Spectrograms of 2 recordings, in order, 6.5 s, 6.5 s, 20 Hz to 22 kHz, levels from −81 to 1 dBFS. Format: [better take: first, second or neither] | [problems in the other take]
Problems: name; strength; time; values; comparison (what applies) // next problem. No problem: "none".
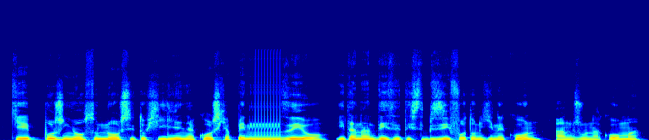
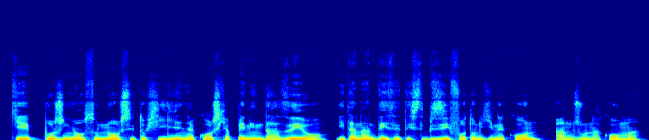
second | audio freezing; at 2.5 s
